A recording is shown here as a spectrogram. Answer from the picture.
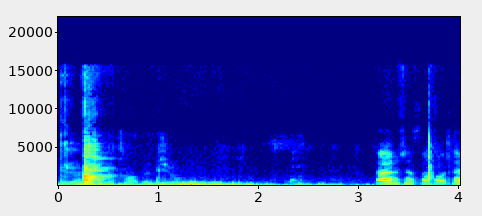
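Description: A pickaxe strikes dry, stony earth once, followed by a couple of seconds of scraping and crumbling soil as the hole is dug. A voice speaks briefly near the end.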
